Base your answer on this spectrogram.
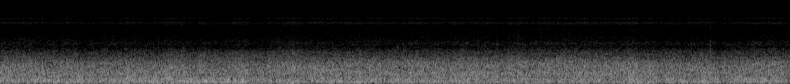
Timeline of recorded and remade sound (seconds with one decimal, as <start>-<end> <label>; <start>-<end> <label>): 0.0-2.2 recorded; 2.2-3.2 remade; 3.2-7.9 recorded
